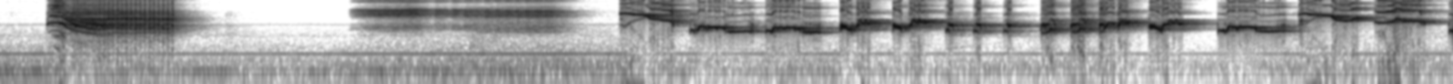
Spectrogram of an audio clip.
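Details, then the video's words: Orange-headed thrush (Anis Merah) in Raja Teler song: a harsh rising burst, a softer hiss, then a long varied stream of sweeping whistles, chips and rapid twittering phrases, over faint hum. "Suara Burung Raja Teler Anis Merah"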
